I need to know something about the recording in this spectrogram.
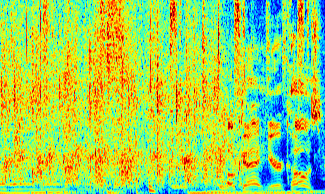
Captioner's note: cheers and applause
